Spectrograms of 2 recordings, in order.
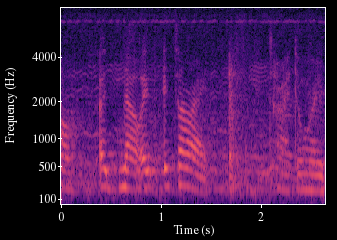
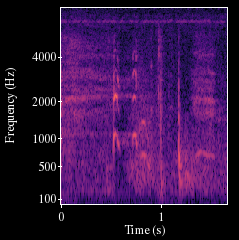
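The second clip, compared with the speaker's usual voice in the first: high breathy laugh; 8 dB quieter than usual. Real, not acted. Laughs at bad accent.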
